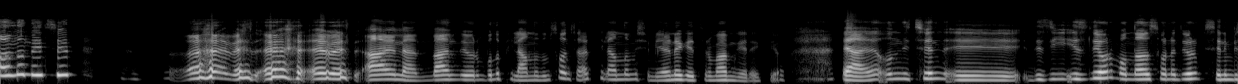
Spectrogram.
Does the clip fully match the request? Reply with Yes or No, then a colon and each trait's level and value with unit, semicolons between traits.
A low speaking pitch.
No: high, 230 Hz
